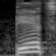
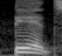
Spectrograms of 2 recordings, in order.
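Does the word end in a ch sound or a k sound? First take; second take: ch sound; ch sound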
